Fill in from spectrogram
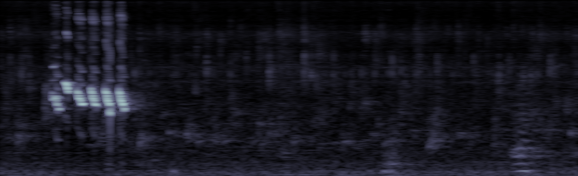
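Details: Sooty-headed Bulbul call used as a lure for quiet birds: a short, loud burst of six quick chattering notes, followed by several seconds of faint splashing, tapping and indistinct background sounds.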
